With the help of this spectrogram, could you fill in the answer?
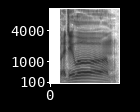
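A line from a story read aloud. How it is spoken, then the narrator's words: Gruff piercing bass voice. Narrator (Russian): постарался сделать голос грубым, с таким пронизывающим басом, чтобы выглядело эпично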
